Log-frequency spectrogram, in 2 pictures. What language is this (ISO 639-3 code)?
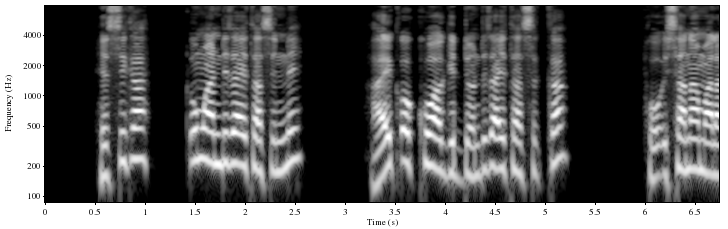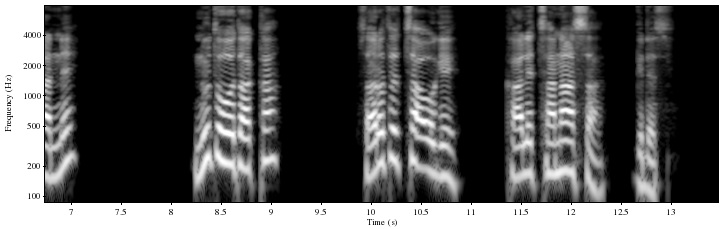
gmv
